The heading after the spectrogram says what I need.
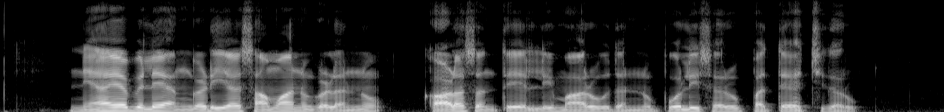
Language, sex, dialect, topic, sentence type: Kannada, male, Mysore Kannada, banking, statement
